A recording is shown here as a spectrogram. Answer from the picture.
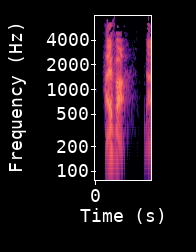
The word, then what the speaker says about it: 海法: 另外一个城市叫加法，加法，我说对了，感谢主。海法，No, I said it wrong, never mind. 海法，我说错了。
